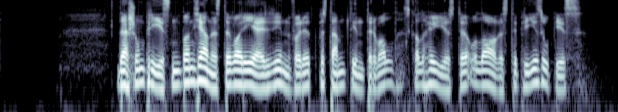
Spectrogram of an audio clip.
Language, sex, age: Norwegian, male, 42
